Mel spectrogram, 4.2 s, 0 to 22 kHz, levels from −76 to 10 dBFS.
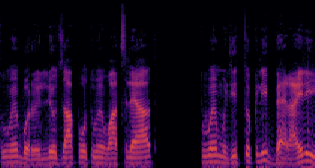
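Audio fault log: throughout: filter restarted on every block, losing its state each time, so every block opens with a tick, forming a 172 Hz buzz that follows the speech level.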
